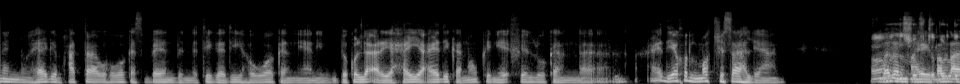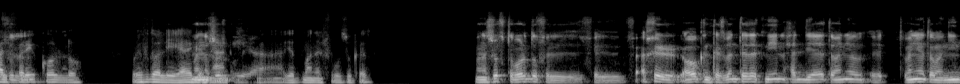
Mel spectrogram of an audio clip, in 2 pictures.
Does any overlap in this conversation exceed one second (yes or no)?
yes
